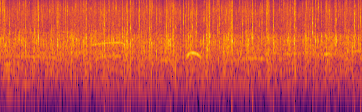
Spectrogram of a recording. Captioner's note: applause and cheering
